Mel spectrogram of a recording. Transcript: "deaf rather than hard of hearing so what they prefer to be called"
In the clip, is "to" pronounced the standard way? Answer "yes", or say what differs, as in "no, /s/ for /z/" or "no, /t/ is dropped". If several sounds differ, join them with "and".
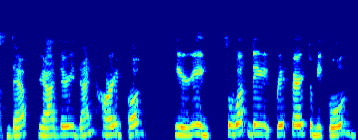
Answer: yes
